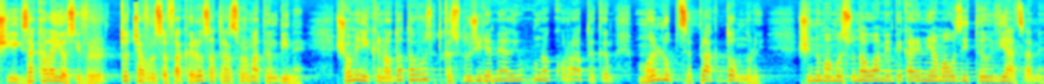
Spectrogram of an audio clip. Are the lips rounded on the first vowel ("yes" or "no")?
no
